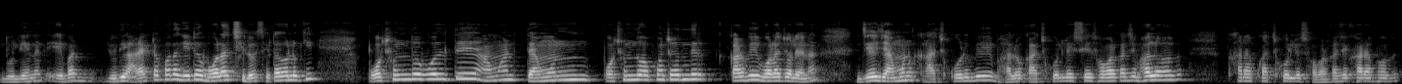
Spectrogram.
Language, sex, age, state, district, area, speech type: Bengali, male, 18-30, West Bengal, North 24 Parganas, urban, spontaneous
